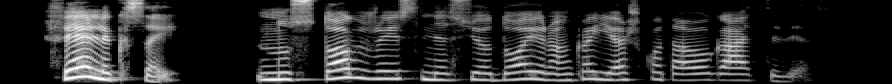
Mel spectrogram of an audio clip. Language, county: Lithuanian, Vilnius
